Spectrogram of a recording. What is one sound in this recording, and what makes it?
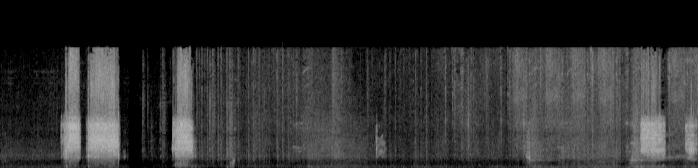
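Explosions boom in bursts.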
